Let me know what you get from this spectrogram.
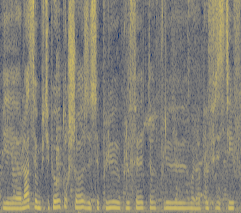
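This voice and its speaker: A woman from Ukraine, a volunteer, speaking heartfelt French with many pauses and fillers. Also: medium pitch, flat delivery, mellow. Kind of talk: interview answers. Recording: busy room with crowd chatter.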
